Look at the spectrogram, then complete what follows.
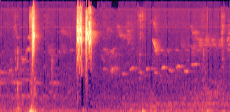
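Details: Sogok ontong female calling to a male: one high, sharp chirp followed by a close double chirp, with soft thin whistles trailing afterwards in a quiet setting.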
